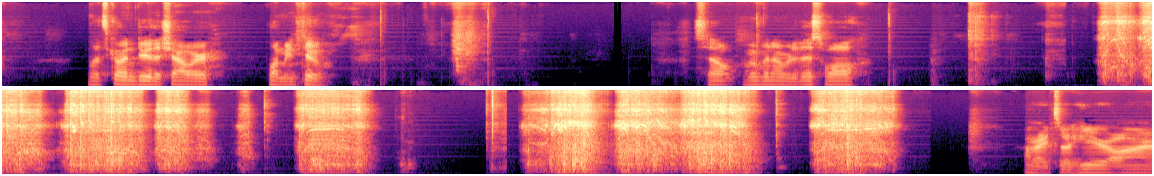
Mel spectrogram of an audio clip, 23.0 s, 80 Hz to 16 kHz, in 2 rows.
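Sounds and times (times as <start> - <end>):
power drill boring holes: 11.0 - 15.3, 16.7 - 20.6.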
